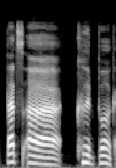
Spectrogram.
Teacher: If you say it in isolation, reading it off a flashcard, it's a strong, clear A. But in a flowing sentence, it almost always reduces to a schwa.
